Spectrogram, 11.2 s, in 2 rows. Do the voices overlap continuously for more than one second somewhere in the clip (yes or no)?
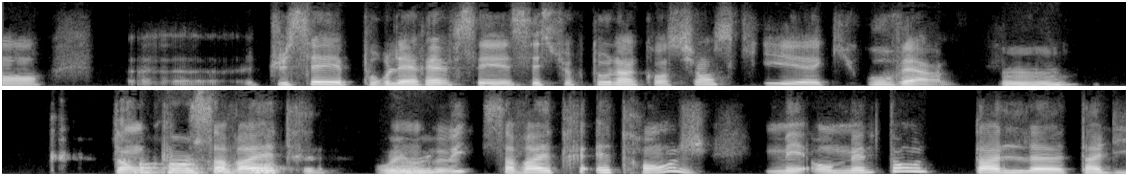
yes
